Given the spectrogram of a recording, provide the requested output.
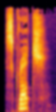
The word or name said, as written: scratch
